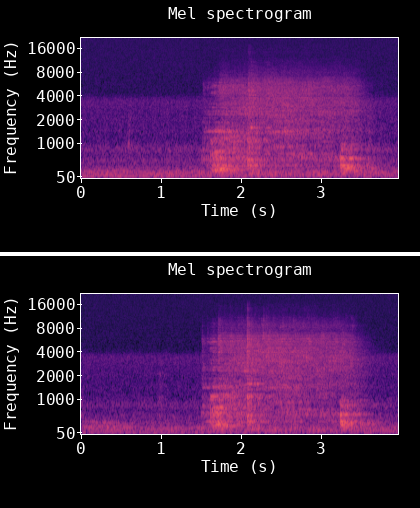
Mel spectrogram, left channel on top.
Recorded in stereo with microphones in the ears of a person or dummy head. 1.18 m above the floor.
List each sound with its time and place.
1.5 s a toilet flushing: 75° right (ahead or behind), 5.5 m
